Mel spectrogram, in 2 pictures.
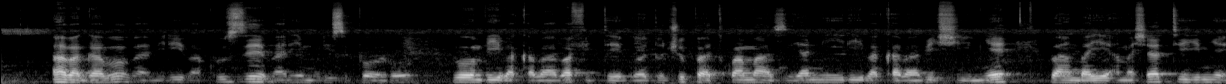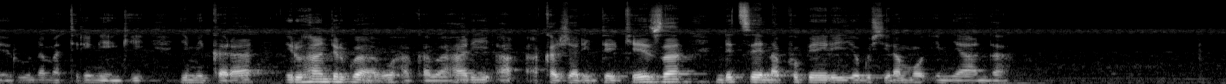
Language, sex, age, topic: Kinyarwanda, male, 18-24, health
